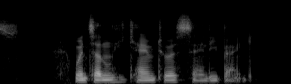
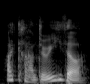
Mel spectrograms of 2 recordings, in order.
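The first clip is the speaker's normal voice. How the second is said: raised, louder complaint; mildly distressed complaint, pitched up; dismayed; 5 semitones higher, 5 dB louder than usual. A narrator's reading. Pooh stuck in the hole.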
